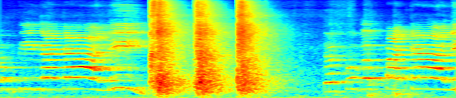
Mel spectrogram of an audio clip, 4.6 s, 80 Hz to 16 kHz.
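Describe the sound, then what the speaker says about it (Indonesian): Three sharp hand claps in quick, even succession from a group during a counting-clap classroom game, loud and close, with a teacher's voice speaking before and after. "Tepuk 3 kali."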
